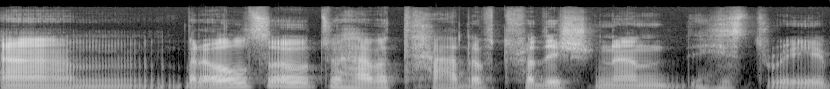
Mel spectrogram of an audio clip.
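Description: A man with a Norwegian accent at a fairly slow pace, on a very clean recording with a silent background. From Norway. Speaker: podcast host. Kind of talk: solo podcast monologue. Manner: halting.

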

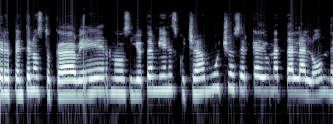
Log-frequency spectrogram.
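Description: A woman with a high pitch speaks at a fairly quick pace, the sound dry and close with no echo. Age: 20s. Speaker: nutrition student, podcast co-host. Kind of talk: casual chat. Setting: recording separately at home.

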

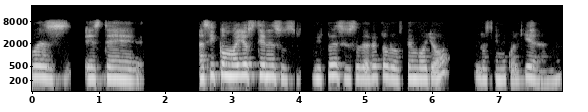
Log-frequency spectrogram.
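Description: The pace is fairly slow. Intonation stays fairly even throughout. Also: woman. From Mexico City. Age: 40s. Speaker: poet and painter. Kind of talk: interview.

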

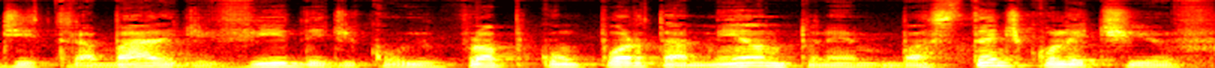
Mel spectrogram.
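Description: A man at medium pitch speaks at a moderate pace, his intonation lively and his voice showing vocal fry. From Brazil, Porto Alegre (Rio Grande do Sul). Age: 50s. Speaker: university professor. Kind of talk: oral history testimony. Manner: formal.

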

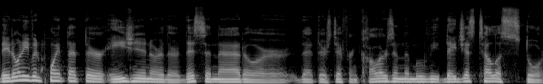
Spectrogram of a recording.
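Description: Delivered at a very fast pace with hardly any pauses, the voice has a dark, mellow tone and ordinary pitch variation, recorded very cleanly against a silent background. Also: man, medium pitch for a man. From Filipino-American, US. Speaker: podcast host. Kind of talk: casual chat.

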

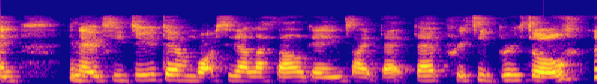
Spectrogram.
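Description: A woman with a plain, everyday voice, fairly high in pitch, speaking at a fairly quick pace with fairly even intonation. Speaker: personal trainer and fan. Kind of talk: casual interview chat.

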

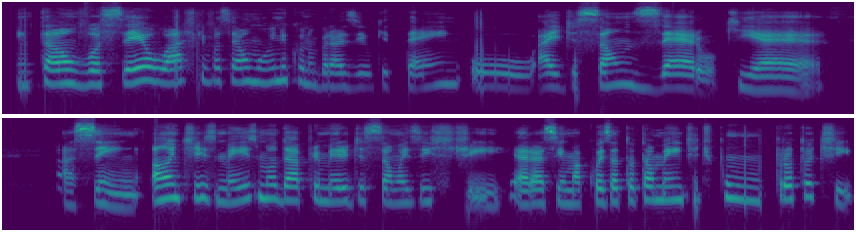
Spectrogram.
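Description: A woman speaks at a fairly high pitch and fairly slow pace with ordinary pitch variation, in an unremarkable speaking voice. The recording is very clean with a silent background, and the sound is dry and close with no echo. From Brazil. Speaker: comic book writer. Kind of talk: casual interview.

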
